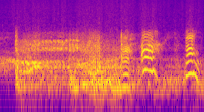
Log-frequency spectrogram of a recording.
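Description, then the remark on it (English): A car that has just crashed into boulders rumbles and strains as it is tried to be moved, then revs up and down in several rising-and-falling bursts, loud, with no voices present. “Will the car move?”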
